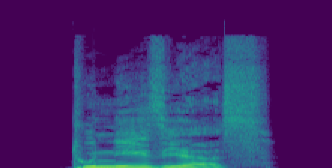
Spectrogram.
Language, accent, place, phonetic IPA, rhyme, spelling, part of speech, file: German, Germany, Berlin, [tuˈneːzi̯ɐs], -eːzi̯ɐs, Tunesiers, noun, De-Tunesiers.ogg
- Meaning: genitive singular of Tunesier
